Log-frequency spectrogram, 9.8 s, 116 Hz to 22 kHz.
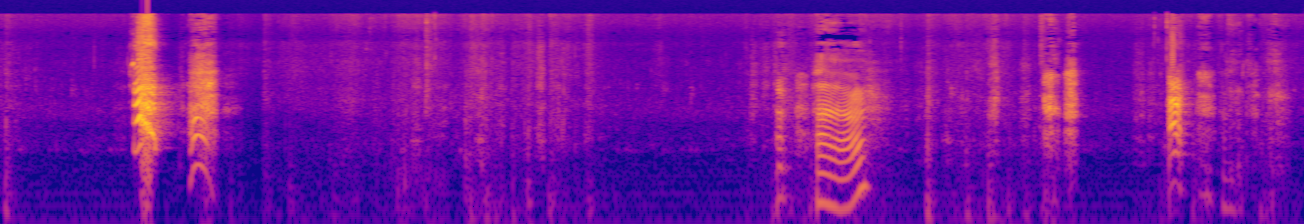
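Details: Male Siberian Husky, mother a purebred husky and father a purebred Alaskan grey wolf, born April 2017, vocalizing indoors at 5:30am; two sharp yelping bursts, then a long wavering harmonic rising-and-falling 'roo' howl, followed by shorter yips, with faint room noise.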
